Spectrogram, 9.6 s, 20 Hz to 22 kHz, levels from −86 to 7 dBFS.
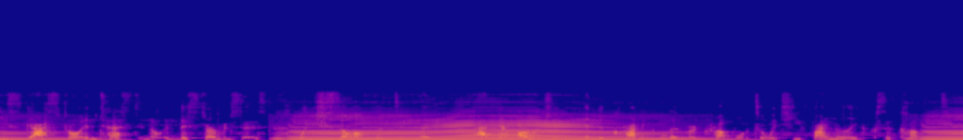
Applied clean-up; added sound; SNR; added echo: none; Wind instrument, woodwind instrument; 1 dB; none.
